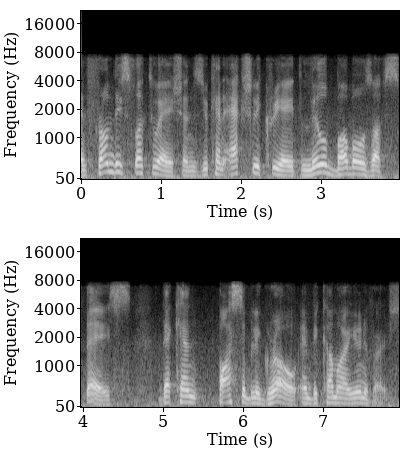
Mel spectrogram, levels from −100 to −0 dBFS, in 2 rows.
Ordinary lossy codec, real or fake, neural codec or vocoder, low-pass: Opus, 16 kbps; real; none; 7.2 kHz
